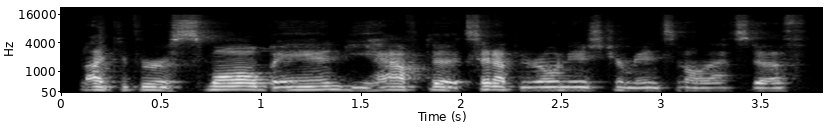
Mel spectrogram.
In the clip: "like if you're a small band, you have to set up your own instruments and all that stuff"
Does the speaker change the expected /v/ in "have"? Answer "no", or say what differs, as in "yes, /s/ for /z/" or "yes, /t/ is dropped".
yes, /f/ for /v/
